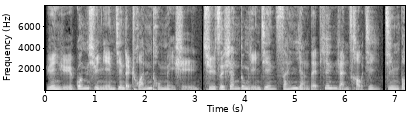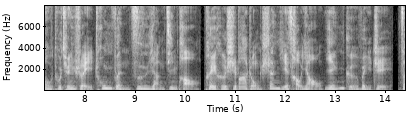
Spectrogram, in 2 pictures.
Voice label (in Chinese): 男80 广告; 十八代小胡同炒鸡; 国语男声配音; 央视农广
